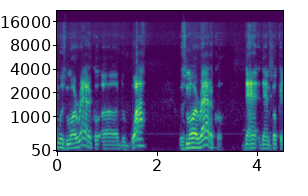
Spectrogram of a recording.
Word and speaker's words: Du Bois: And he pronounced it Du Bois, by the way.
